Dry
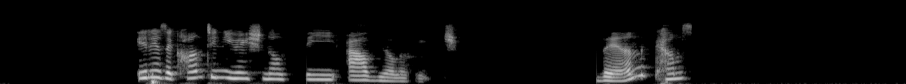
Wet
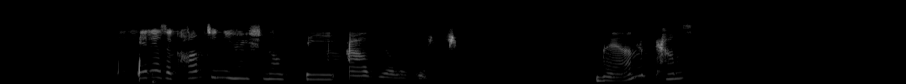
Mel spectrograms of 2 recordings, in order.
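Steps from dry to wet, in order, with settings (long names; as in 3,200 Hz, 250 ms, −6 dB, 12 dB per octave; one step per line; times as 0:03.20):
envelope filter 310–4,600 Hz, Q 6, up, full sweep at −22 dBFS
echo ahead of the sound 211 ms −23 dB
frequency shifter mixed with the dry sound +0.28 Hz
level +1 dB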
